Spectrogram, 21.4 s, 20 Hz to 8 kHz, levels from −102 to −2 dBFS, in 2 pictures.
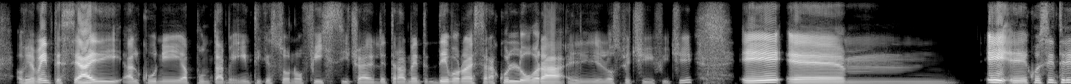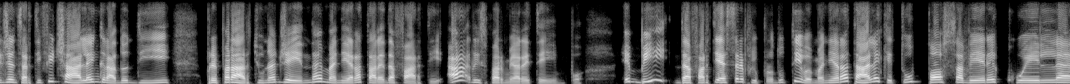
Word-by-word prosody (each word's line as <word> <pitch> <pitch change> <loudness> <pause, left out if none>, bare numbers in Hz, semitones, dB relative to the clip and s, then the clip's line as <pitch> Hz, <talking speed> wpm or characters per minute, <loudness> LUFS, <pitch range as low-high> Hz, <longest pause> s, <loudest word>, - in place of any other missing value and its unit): Ovviamente 150 +1 0
se 150 - -1
hai 150 -2 +5
alcuni 145 0 -9
appuntamenti 140 +1 -10
che 135 - -15
sono 135 0 -14
fissi, 150 -2 -11
cioè, 125 -2 -8
letteralmente 130 +1 -10
devono 145 -1 -4
essere 140 -1 -5
a - - -19
quell'ora, 145 -3 -1
ehm, 135 -2 -16
glielo 130 0 -15
specifici 130 - -16 0.5
e 195 +5 +6
ehm, 150 -3 -1 0.3
e 195 -5 +6
questa 190 +4 -6
intelligenza 215 0 -3
artificiale 195 - +2
è - - +3
in 250 - -8
grado 190 -5 0
di 180 +3 -7 0.3
prepararti 195 -3 +3
un'agenda, 210 0 -1
in 285 - -3
maniera 175 +1 0
tale, 170 -6 0
da 170 - 0
farti 140 -5 -3
A - - +4
risparmiare 160 -8 -2
tempo 125 -2 -13 0.4
e - - -1
B 255 0 -1 0.2
da 185 +1 +2
farti 185 +4 -1
essere 200 +7 +3
più 180 -7 -14
produttivo, 205 - -4
in 165 - -5
maniera 190 - 0
tale 305 -1 +4
che 180 - -9
tu 250 +4 -13
possa 230 -1 +1
avere 200 +4 -1
quel, 195 +1 -4
160 Hz, 145 wpm, -20 LUFS, 145-195 Hz, 0.5 s, e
